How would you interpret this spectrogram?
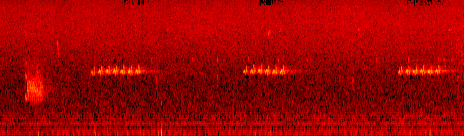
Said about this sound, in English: There's a parula warbler.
